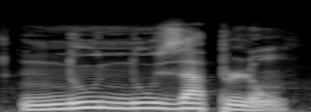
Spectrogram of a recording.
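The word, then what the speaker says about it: appelons: Zaplon zaplon. Okay. Final s doesn't exist.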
